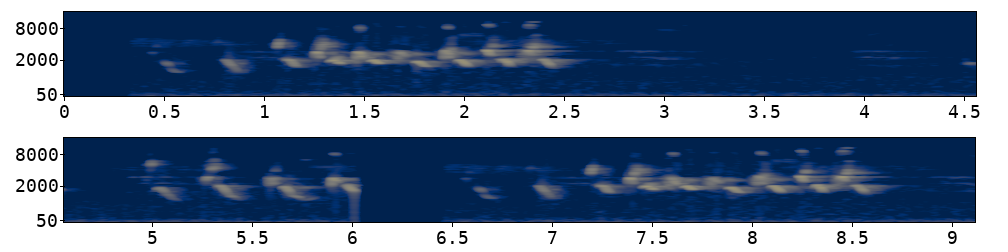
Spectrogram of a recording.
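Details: Training song for captive birds from a northern cardinal: three bursts of quick, sharply dropping whistled notes, repeated in clusters with quiet gaps between them.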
